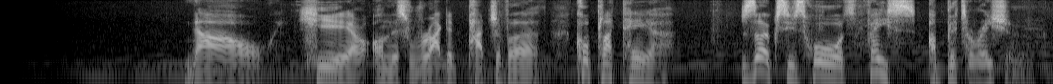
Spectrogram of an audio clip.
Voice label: Movie Trailer, Epic Cinematic Movie Trailer, British Male Voice; Movie Trailers; Spartacus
